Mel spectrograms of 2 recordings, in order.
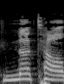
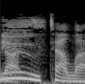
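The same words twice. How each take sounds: First: The first syllable sounds like the word 'nut'. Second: The first syllable does not sound like 'nut'. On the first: "probably say it like Nutella, like a nut" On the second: "Where we say"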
